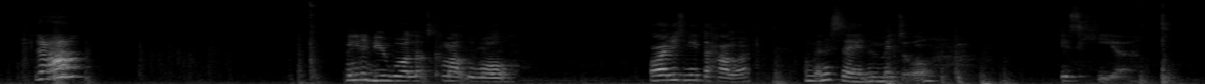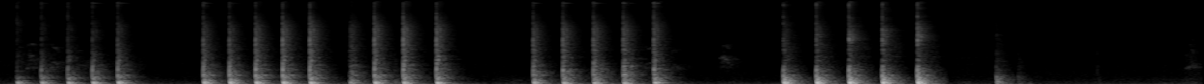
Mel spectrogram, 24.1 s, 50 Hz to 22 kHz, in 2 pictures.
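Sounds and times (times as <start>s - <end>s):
hammer driving nail into wall: 11.4s - 13.5s, 14.1s - 16.7s, 17.4s - 18.8s, 19.9s - 21.5s.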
